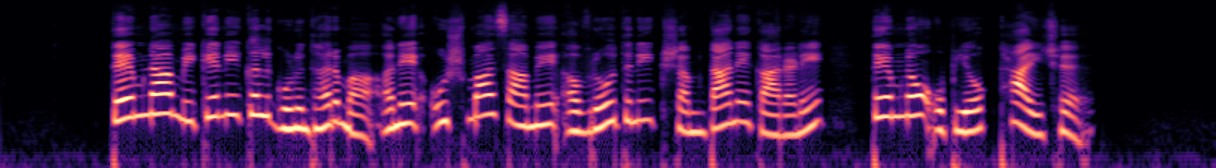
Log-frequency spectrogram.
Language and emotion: Gujarati, neutral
